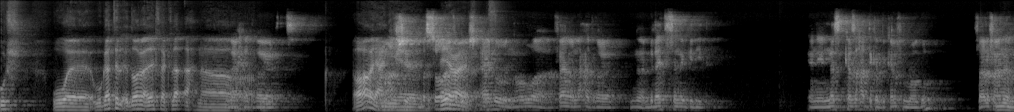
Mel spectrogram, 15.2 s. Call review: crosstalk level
present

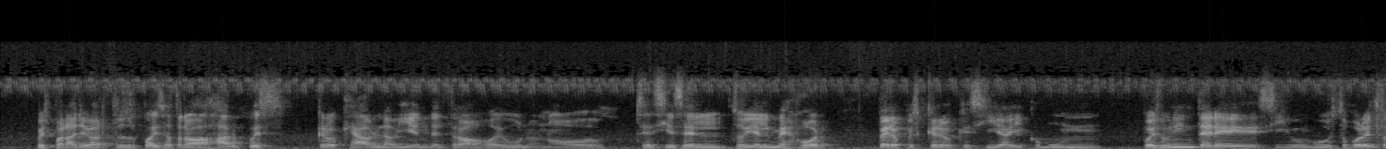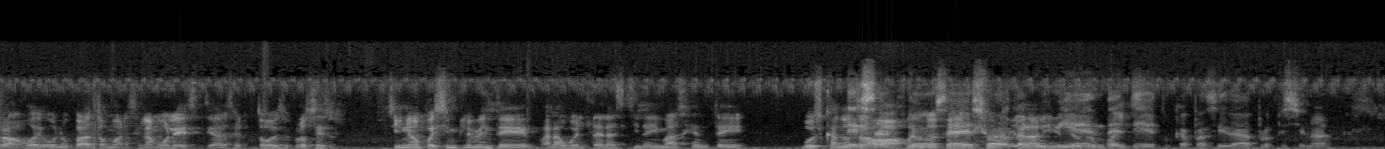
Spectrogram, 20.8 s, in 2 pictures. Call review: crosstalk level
present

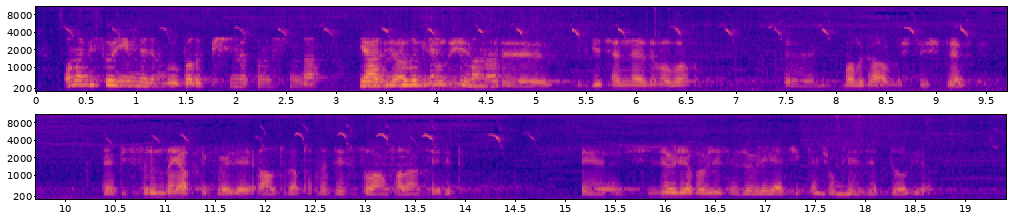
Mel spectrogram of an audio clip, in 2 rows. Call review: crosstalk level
present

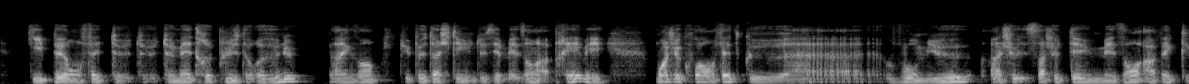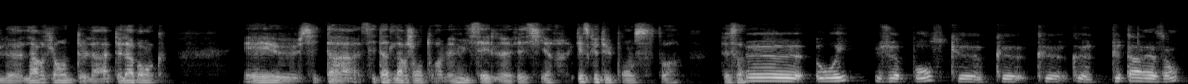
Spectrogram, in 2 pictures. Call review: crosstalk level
none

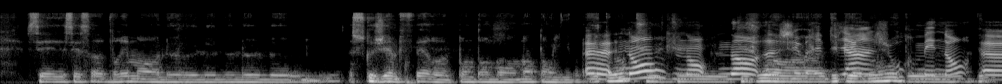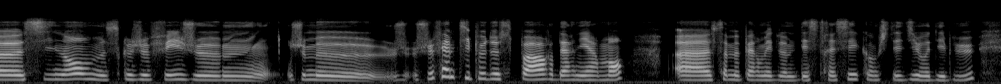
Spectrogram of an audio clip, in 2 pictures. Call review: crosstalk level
present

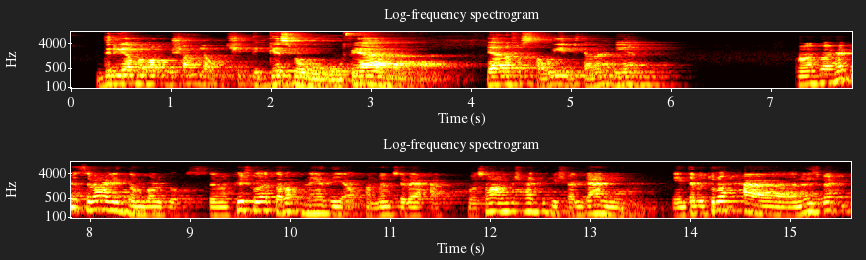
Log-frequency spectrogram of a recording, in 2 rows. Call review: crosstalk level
none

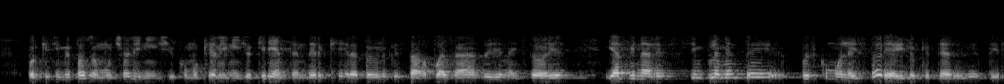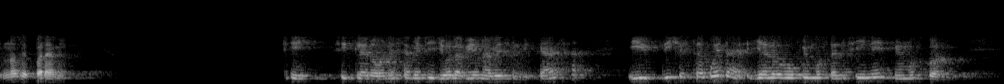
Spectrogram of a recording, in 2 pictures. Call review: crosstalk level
none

